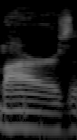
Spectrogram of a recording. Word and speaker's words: Maris: Mars is how you pronounce that name. – Really? – Mm-hmm. – It's a silent A, a silent Mars.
